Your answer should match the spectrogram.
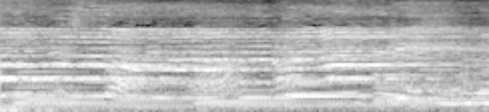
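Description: A woman singing karaoke into a microphone over an instrumental backing track, holding long notes that slide between pitches.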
